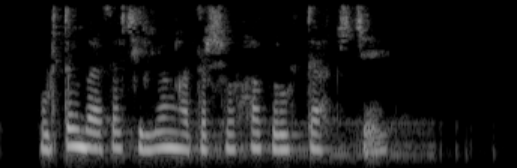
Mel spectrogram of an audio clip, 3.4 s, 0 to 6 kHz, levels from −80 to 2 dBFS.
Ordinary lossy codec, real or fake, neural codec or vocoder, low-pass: AAC, 48 kbps; real; none; 5.4 kHz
